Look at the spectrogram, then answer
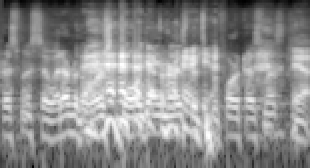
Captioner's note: laughs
